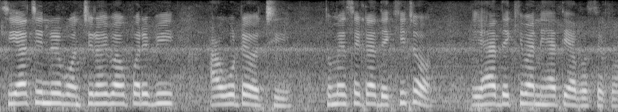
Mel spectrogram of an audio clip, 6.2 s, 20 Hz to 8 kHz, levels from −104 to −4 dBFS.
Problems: background sounds at intervals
